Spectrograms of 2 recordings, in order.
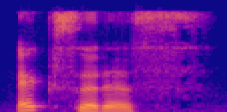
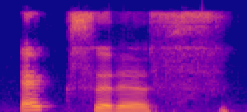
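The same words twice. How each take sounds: Both takes have the same delivery.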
